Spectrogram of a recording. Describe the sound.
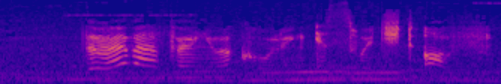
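A tinny, phone-filtered automated voice plays a brief recorded message, the kind heard when a call reaches a switched-off phone, over a low steady rumble of background noise.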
